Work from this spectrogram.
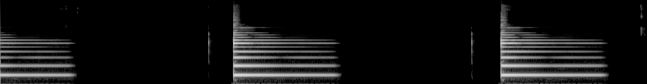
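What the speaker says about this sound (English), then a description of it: "The note on the space above the G is A" Three clean, ringing repetitions of the musical note A, a clear harmonic tone, each sustained for about a second with quiet gaps and soft clicks between them.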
